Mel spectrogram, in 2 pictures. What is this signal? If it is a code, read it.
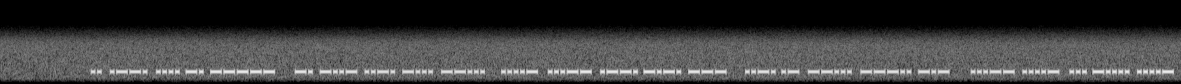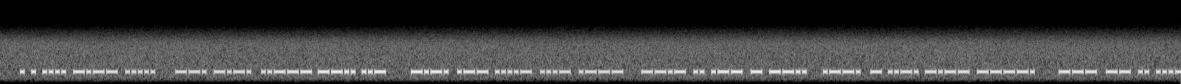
Morse code, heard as a keyed tone, hand-sent with a paddle, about 38 wpm, 590 Hz. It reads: IPHN0 NXFB7 43PCO FA78K 34S64 EEHY5 GC2ZU CW4VJ QIWTZ PTFY9 …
